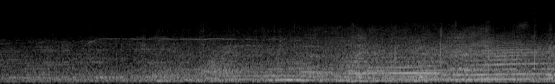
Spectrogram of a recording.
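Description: Racing superbike engine at high revs, growing steadily louder over the first few seconds as the bike comes closer.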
